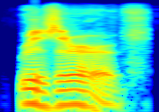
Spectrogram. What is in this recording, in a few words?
"reserve", American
